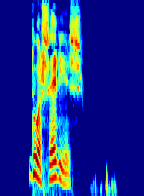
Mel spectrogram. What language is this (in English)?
Galician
